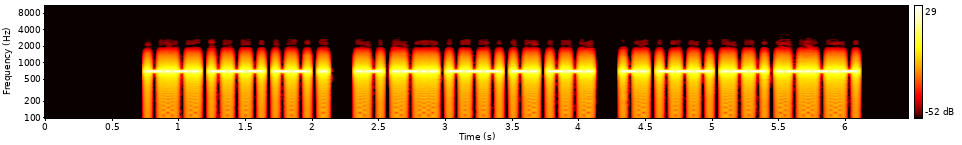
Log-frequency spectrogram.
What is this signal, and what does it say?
Morse code, heard as a keyed tone, about 34 wpm, 700 Hz. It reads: COME ALONG NOW.
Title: Sentences from Top 700 Words 35wpm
